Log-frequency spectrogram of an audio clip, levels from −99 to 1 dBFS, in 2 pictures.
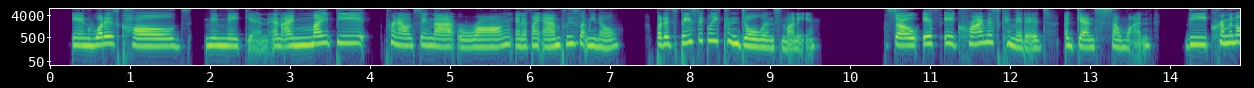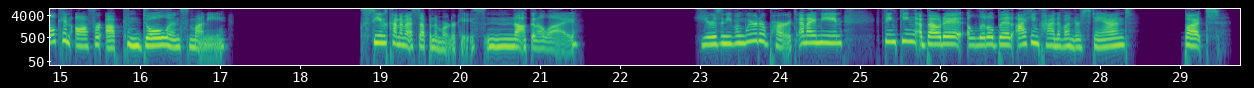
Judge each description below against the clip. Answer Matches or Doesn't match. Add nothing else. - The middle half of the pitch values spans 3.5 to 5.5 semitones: Matches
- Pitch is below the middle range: Doesn't match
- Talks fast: Doesn't match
